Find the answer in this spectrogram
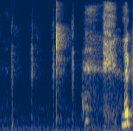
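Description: A sharp hand click, like a finger snap, a little under a second in, with a couple of fainter clicks before it. Quiet breathy laughter follows, and a voice comes in near the end.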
